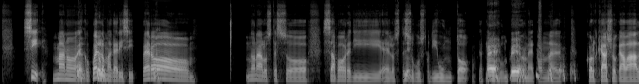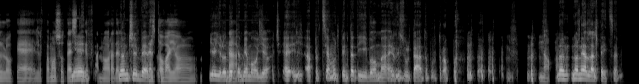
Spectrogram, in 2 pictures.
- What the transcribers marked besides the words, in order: tsk; chuckle; chuckle; laughing while speaking: "n"
- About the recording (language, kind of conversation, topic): Italian, podcast, Qual è un cibo di strada che hai scoperto in un quartiere e che ti è rimasto impresso?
